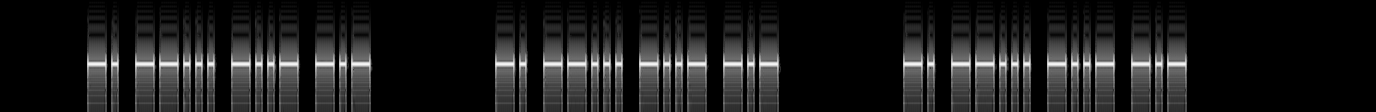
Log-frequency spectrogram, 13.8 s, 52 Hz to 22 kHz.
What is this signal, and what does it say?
Morse code, heard as a keyed tone, about 20 wpm, 700 Hz. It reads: N7XK N7XK N7XK
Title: USA Call Signs - 4 Characters - Repeated 3x - 20wpm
